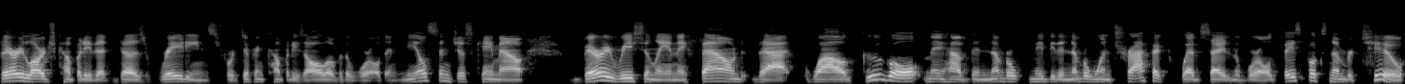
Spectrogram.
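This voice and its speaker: Speaking in an unremarkable speaking voice, a man keeps to a medium pitch with ordinary pitch variation. His pace is moderate. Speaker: marketing trainer. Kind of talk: webinar presentation.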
